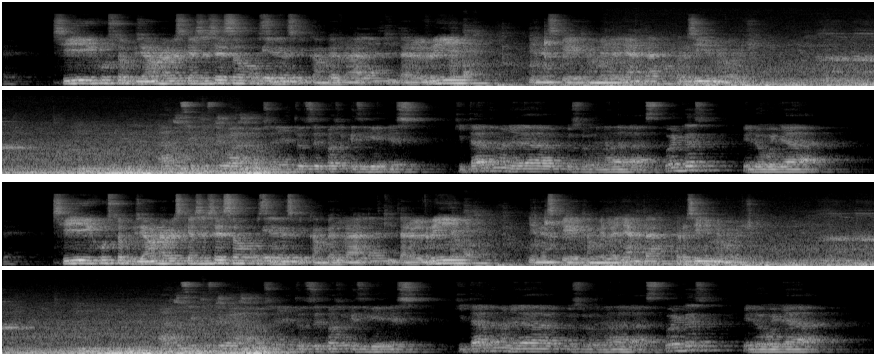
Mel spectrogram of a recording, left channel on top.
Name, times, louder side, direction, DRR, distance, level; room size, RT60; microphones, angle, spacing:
voice 1, 0.5-4.7 5.3-7.5, right 1 dB, 25° right, -1 dB, 0.4 m, -22 dB
voice 2, 2.5-3.0 3.3-3.9 10.3-12.8 13.2-15.8 16.1-16.9, left 2 dB, 40° left, -5 dB, 0.8 m, -28 dB
sound 1, 4.5-11.3, equal, 60° left, 1.2 m, -25 dB
sound 2, 6.0-11.1, left 1 dB, 75° left, 0.7 m, -37 dB
3.4 x 2.9 x 2.5 m, 1.0 s
head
